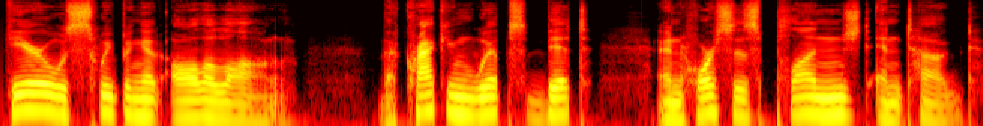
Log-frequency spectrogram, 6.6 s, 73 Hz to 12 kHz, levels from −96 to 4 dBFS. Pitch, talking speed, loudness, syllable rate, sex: 100 Hz, 135 wpm, -23 LUFS, 4.0 syllables/s, male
